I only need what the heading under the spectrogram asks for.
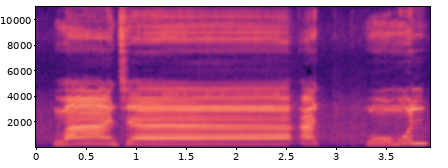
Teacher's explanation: یہاں پر بڑی مد ہے، اس مد کو ہم 4 سے 5 الف کے برابر کھینچ کر پڑھیں گے۔ حمزہ کو تا ساکن کے ساتھ ملائیں گے، چھوٹا ہا بھاری آواز میں پڑھا جائے گا، میم کو لام ساکن کے ساتھ میں ملا کر پڑھیں گے۔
